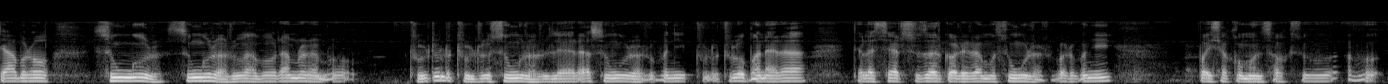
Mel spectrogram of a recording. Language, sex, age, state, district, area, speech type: Nepali, male, 30-45, West Bengal, Kalimpong, rural, spontaneous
